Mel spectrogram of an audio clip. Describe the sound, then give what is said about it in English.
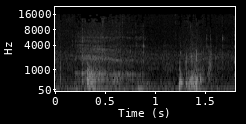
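A quiet sip of water: two soft, wet slurping or gulping bursts about a second apart, with faint rustling between them and no talking. “Hold on, I'm going to take a sip of water.”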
